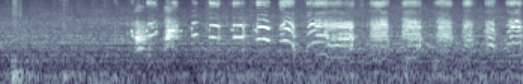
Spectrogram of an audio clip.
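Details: Chihuahua whimpering and yipping: after a quiet start, thin rising and falling whines begin, then quicken into rapid, bright yips roughly three per second, some breathy and noisy.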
